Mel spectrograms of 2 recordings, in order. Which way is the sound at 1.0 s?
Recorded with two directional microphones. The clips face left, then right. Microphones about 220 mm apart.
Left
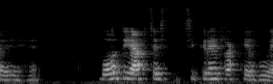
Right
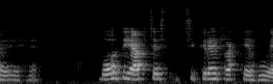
35° right (ahead or behind).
